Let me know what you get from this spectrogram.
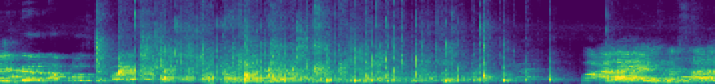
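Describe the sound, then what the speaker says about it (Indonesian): High school students in an Indonesian classroom clap together in a dense burst of applause that lasts several seconds, with a teacher speaking before and after. "berikan aplaus kepada"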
